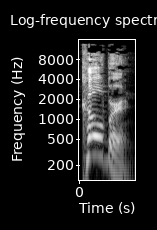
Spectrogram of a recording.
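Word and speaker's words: Cockburn: But the announcers pronounce it Coburn.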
